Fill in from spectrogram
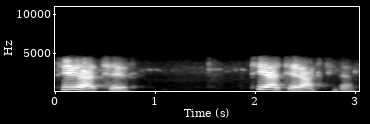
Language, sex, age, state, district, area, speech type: Bengali, female, 45-60, West Bengal, Hooghly, rural, conversation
